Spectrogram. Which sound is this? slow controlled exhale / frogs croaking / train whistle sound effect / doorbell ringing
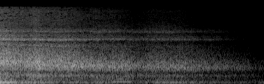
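slow controlled exhale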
